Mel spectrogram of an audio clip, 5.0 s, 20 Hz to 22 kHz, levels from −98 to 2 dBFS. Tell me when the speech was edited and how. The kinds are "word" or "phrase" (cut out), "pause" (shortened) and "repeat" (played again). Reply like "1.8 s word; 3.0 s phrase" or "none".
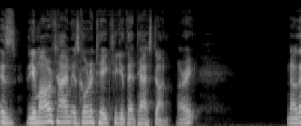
2.9 s pause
